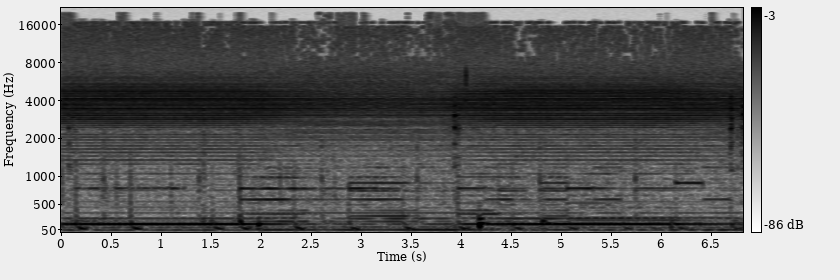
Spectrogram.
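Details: Guitar amp setup with single-coil pickups: a low, steady, continuous mains hum sits under the guitar notes, picked up from nearby equipment and lights. Angling the pickups away from the equipment reduces it; shielding tape or humbuckers are suggested fixes.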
